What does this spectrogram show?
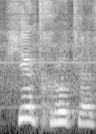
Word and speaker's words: Geert Groote: find him, it's because in Dutch, G's are pronounced like thick H's. So his first name, Geert, like the Dutch politician, the anti-immigration politician, Geert Wilders, same name as him. Anyway, so Geert Grote founded this group, and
